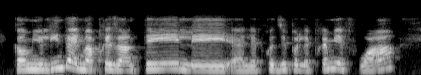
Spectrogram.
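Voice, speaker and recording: Her pitch is fairly high. The woman speaks with ordinary pitch variation. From Albania. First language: Albanian (speaking French). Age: 50s. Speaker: dental hygiene teacher. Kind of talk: product testimony presentation. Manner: halting, many hesitations.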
